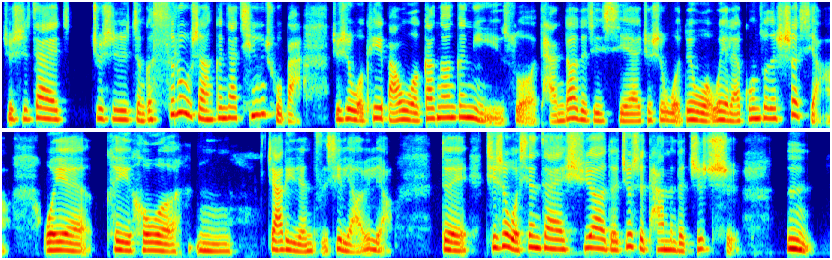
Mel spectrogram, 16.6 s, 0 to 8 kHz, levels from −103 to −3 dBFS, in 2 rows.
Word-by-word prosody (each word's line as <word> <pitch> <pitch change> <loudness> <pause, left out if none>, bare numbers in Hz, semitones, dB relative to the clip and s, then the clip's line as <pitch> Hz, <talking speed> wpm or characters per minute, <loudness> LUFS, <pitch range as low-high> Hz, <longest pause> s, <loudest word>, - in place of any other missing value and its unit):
就 - - -4
是 220 0 -4
在 220 -1 +1 0.3
就 230 - -2
是 215 -2 -1
整 195 -2 -3
个 205 - -2
思 210 +11 -1
路 365 -1 +3
上 225 -7 +1
更 240 +1 +1
加 250 0 0
清 300 +7 0
楚 315 - -4
吧， - - -7 0.4
就 215 - -2
是 225 +1 +1
我 205 - +1
可 245 - -1
以 - - +4
把 195 -5 -2
我 190 -4 +2
刚 235 +6 0
刚 255 0 +2
跟 260 0 +2
你 220 -6 -2
所 - - -6
谈 160 +3 -6
到 235 +1 +2
的 205 -3 -1
这 180 -1 -3
些， 175 -1 -3
就 190 - -6
是 195 +2 -4
我 185 - -1
对 210 - +1
我 185 -4 +3
未 205 -2 +2
来 170 0 -1
工 225 +6 0
作 240 0 0
的 230 - +1
设 300 +8 0
想， 295 +2 -7 0.5
我 190 0 +6
也 185 -4 +2
可 210 - -2
以 190 -3 +4
和 190 +1 +1
我， 175 -3 +2 0.2
嗯， 170 -2 -2 0.3
家 200 -2 +2
里 205 -2 +1
人 165 0 -1
仔 - - -9
细 225 - +1
聊 175 +1 -3
一 225 - -2
聊。 185 - -4 0.5
对， 190 -3 +3 0.2
其 260 - +1
实 270 - +3
我 215 -6 +5
现 250 +5 +3
在 225 -3 +2
需 230 +4 -1
要 240 -3 +3
的 205 -1 -1
就 285 +9 0
是 230 -6 0
他 210 0 -3
们 205 -1 +2
的 175 - -1
支 175 +6 -3
持， 220 -1 -2 0.4
嗯。 225 -5 +6
210 Hz, 275 characters per minute, -20 LUFS, 185-235 Hz, 0.5 s, 我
